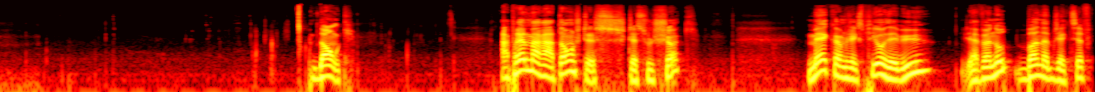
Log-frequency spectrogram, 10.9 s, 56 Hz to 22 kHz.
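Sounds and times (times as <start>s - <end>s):
quiet room hum: 0.0s - 10.9s
faint wet mouth sounds of sipping water: 1.8s - 4.6s
speech: 3.1s - 3.6s, 5.0s - 7.0s, 8.1s - 10.9s.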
